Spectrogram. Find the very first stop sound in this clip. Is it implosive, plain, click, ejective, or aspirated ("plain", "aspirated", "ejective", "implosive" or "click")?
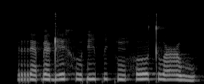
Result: implosive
